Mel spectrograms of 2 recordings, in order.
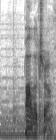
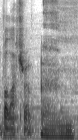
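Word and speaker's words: Balatro: Number 5, Bellatro. You know, apparently, according to some Latin experts, it's actually pronounced Bellatro, not Bellatro.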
